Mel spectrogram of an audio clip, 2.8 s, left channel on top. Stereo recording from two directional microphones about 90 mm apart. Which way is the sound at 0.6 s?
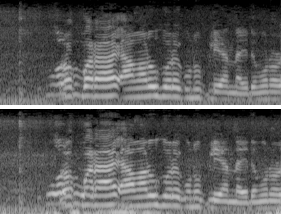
25° left (ahead or behind).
